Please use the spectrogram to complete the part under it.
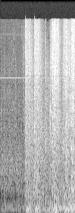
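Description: Automatic sniper rifle in the Black Squad shooter game firing a rapid burst, loud close shots that start abruptly after a quiet moment and continue in quick succession.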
